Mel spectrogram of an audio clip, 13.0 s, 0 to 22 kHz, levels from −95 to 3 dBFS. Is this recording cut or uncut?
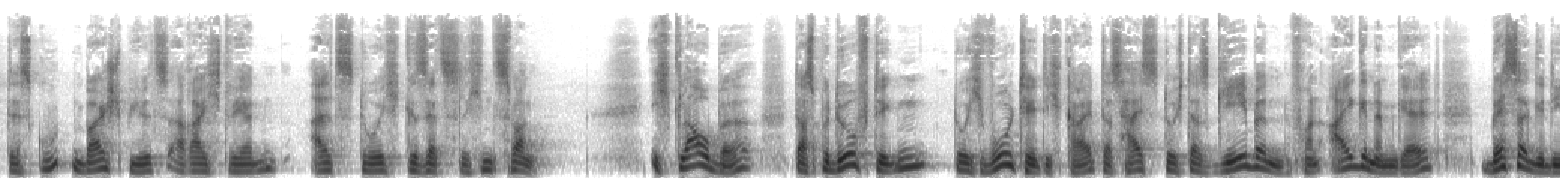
uncut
